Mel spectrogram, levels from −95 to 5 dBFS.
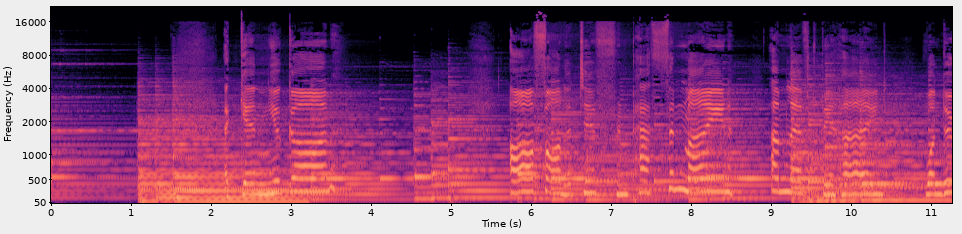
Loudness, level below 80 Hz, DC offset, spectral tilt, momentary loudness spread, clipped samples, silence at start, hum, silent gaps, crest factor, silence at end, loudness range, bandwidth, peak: -18 LUFS; -32 dBFS; under 0.1%; -6 dB/octave; 11 LU; under 0.1%; 0 s; none; none; 16 dB; 0 s; 3 LU; 16.5 kHz; -2 dBFS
